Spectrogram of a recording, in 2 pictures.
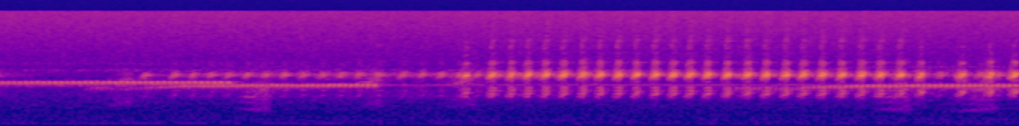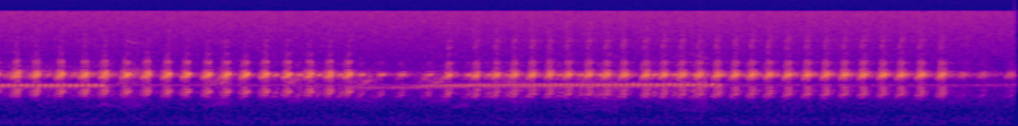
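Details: Tree frogs singing at a pond on an April night in north-eastern Italy. Fast rasping pulse trains come in bursts, while the steady, unwavering trill of mole crickets runs beneath them and fills the short pause.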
